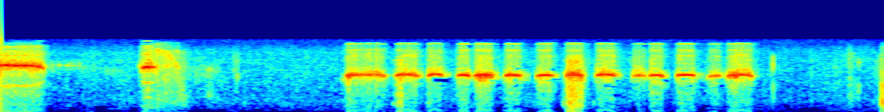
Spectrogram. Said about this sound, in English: I said it's a whistle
